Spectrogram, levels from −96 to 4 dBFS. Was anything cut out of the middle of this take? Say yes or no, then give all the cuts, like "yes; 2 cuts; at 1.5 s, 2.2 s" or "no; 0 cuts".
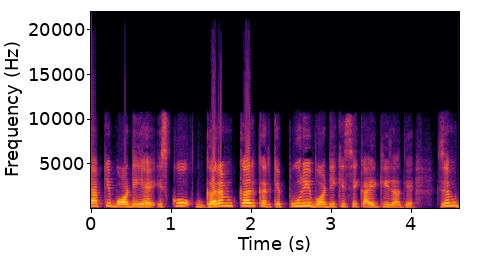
no; 0 cuts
